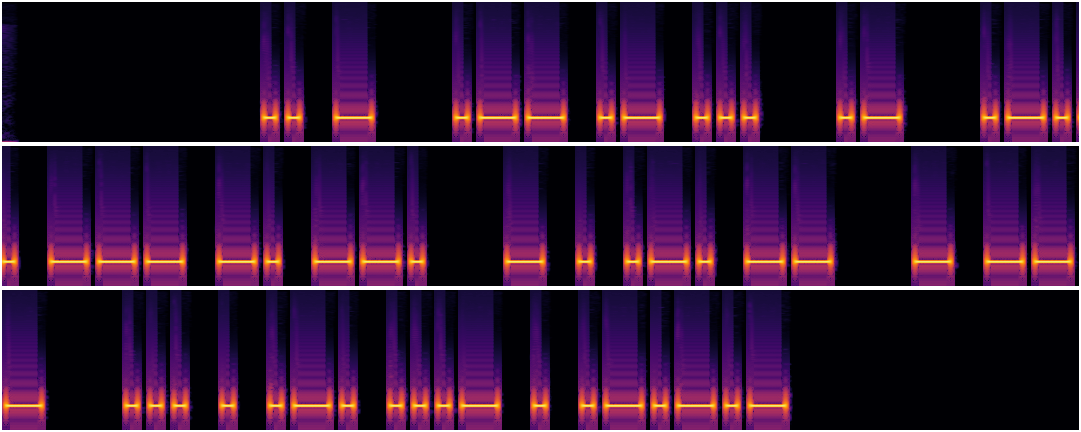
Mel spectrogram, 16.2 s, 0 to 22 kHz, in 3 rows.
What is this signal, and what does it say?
Morse code, heard as a keyed tone, about 20 wpm, 700 Hz. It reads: IT WAS A LONG TERM TO SERVE.
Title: Sentences from Top 1000 Words - Review Part 4 - 20wpm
